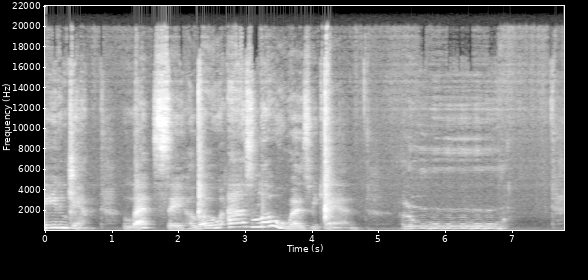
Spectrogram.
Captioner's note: low-pitched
